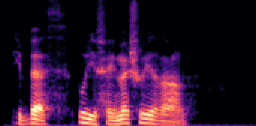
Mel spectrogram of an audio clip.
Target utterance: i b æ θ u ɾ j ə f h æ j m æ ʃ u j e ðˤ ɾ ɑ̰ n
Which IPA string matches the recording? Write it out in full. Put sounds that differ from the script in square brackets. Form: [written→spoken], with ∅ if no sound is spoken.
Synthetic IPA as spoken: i b æ θ [u→ʊ] ɾ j ə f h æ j m æ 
